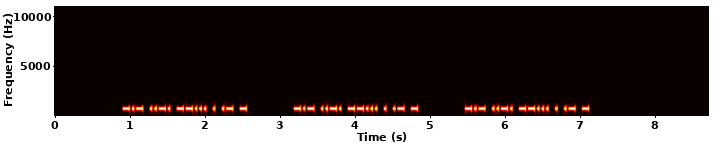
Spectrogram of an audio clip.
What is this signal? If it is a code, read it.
Morse code, heard as a keyed tone, about 40 wpm, 700 Hz. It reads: KF7EAT KF7EAT KF7EAT
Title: USA Call Signs - 6 Characters - Repeated 3x - 40wpm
